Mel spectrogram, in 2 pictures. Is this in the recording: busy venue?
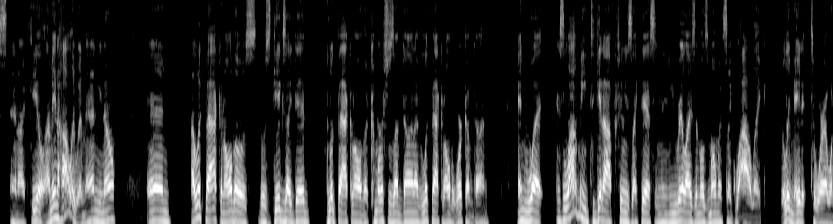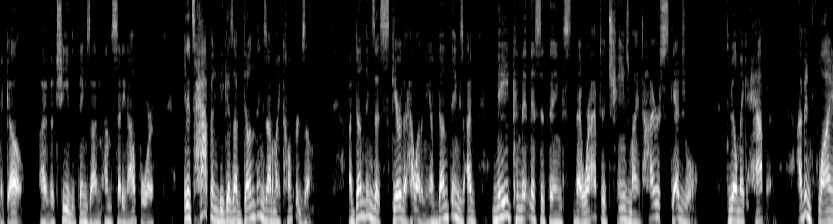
no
